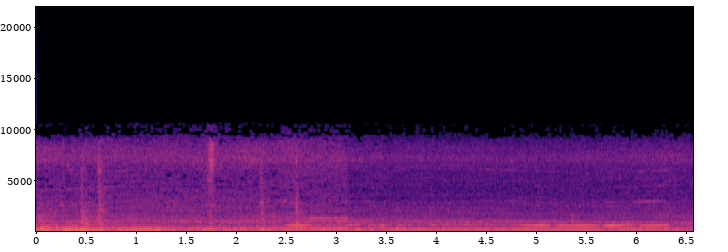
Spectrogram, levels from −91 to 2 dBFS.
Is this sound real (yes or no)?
yes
